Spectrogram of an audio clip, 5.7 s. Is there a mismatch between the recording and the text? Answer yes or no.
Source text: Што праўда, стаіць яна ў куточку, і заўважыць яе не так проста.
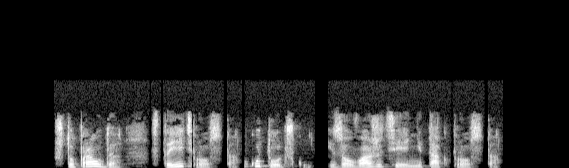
yes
